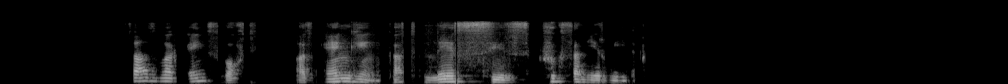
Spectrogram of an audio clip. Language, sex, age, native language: Icelandic, male, 30-39, Japanese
